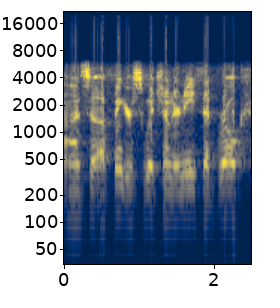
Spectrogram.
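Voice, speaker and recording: A man with a medium-pitched voice speaks at a fairly slow pace against noticeable background noise. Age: 60s. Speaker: audio equipment restorer. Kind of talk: product walkthrough. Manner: casual, halting with fillers.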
